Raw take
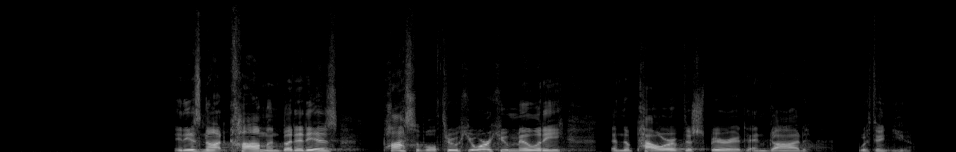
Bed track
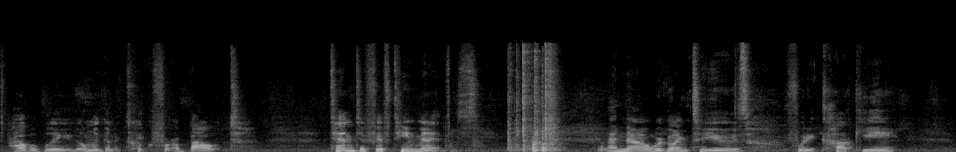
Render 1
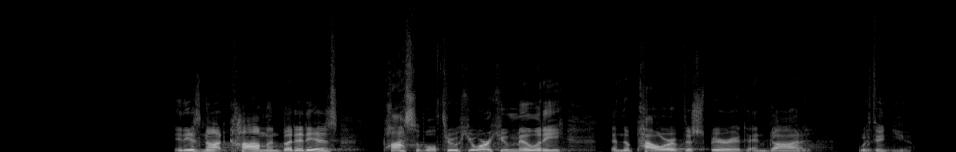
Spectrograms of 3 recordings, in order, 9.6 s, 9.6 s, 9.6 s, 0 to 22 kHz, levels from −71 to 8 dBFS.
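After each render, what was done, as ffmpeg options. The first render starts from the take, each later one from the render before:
-filter_complex "[0:a]asettb=1/sr,asplit=3[a][b][c];[a]atrim=end=1.804[d];[b]atrim=start=1.8:end=3.31,asetpts=PTS-STARTPTS,afade=t=in:d=0.004:c=qsin,afade=t=out:st=1.506:d=0.004:c=qsin,acrossover=split=5100[e][f];[f]acompressor=threshold=-56dB:ratio=4:attack=1:release=60[g];[e][g]amix=inputs=2:normalize=0[h];[c]atrim=start=3.306[i];[d][h]acrossfade=d=0.004:c1=hsin:c2=qsin[j];[j][i]acrossfade=d=0.004:c1=qsin:c2=hsin,asettb=1/sr,asplit=3[k][l][m];[k]atrim=end=4.044[n];[l]atrim=start=4.04:end=5.57,asetpts=PTS-STARTPTS,afade=t=in:d=0.004:c=qsin,afade=t=out:st=1.526:d=0.004:c=qsin,equalizer=f=5k:t=o:w=0.5:g=5.5[o];[m]atrim=start=5.566[p];[n][o]acrossfade=d=0.004:c1=hsin:c2=qsin[q];[q][p]acrossfade=d=0.004:c1=qsin:c2=hsin,asettb=1/sr,asplit=3[r][s][t];[r]atrim=end=7.914[u];[s]atrim=start=7.91:end=8.74,asetpts=PTS-STARTPTS,afade=t=in:d=0.004:c=qsin,afade=t=out:st=0.826:d=0.004:c=qsin,asplit=2[v][w];[w]adelay=43,volume=-8dB[x];[v][x]amix=inputs=2:normalize=0,atrim=end_sample=36603[y];[t]atrim=start=8.736[z];[u][y]acrossfade=d=0.004:c1=hsin:c2=qsin[aa];[aa][z]acrossfade=d=0.004:c1=qsin:c2=hsin"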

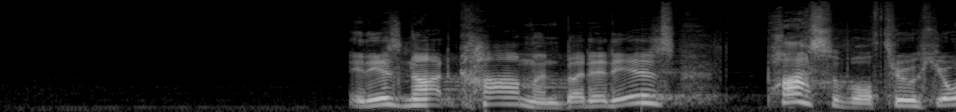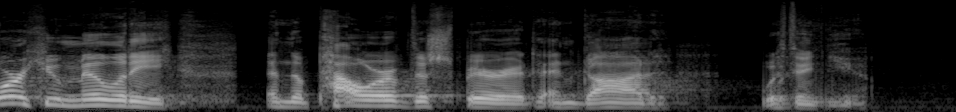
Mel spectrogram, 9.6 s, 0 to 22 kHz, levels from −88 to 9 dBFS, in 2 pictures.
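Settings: -filter_complex "[0:a]asettb=1/sr,asplit=3[a][b][c];[a]atrim=end=2.134[d];[b]atrim=start=2.13:end=3.21,asetpts=PTS-STARTPTS,afade=t=in:d=0.004:c=qsin,afade=t=out:st=1.076:d=0.004:c=qsin,acompressor=threshold=-23dB:ratio=5:attack=3.2:release=140:knee=1:detection=peak[e];[c]atrim=start=3.206[f];[d][e]acrossfade=d=0.004:c1=hsin:c2=qsin[g];[g][f]acrossfade=d=0.004:c1=qsin:c2=hsin,asettb=1/sr,asplit=3[h][i][j];[h]atrim=end=4.654[k];[i]atrim=start=4.65:end=5.28,asetpts=PTS-STARTPTS,afade=t=in:d=0.004:c=qsin,afade=t=out:st=0.626:d=0.004:c=qsin,acrossover=split=7000[l][m];[m]acompressor=threshold=-59dB:ratio=4:attack=1:release=60[n];[l][n]amix=inputs=2:normalize=0[o];[j]atrim=start=5.276[p];[k][o]acrossfade=d=0.004:c1=hsin:c2=qsin[q];[q][p]acrossfade=d=0.004:c1=qsin:c2=hsin"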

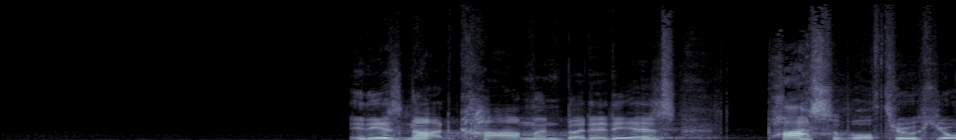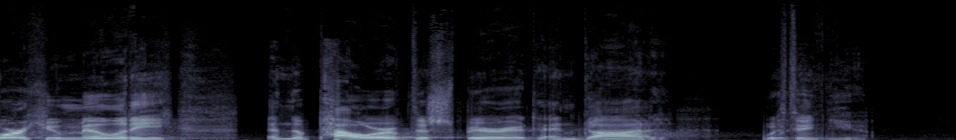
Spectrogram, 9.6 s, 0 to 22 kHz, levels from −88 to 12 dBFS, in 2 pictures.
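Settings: -af "lowshelf=f=260:g=-6.5"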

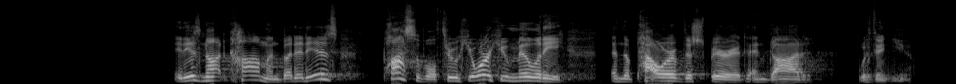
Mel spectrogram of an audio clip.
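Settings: -af "asoftclip=type=tanh:threshold=-13dB"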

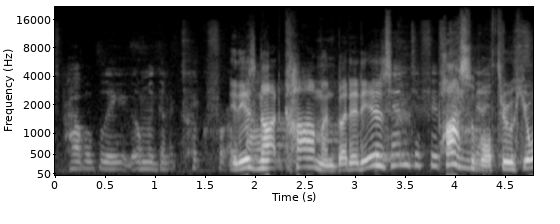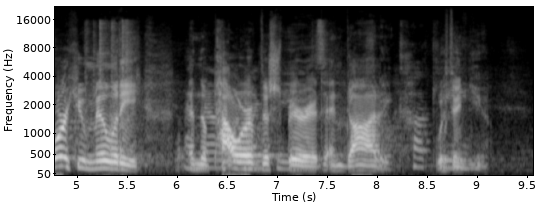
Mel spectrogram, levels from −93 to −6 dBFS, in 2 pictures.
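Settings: -filter_complex "[1:a]volume=-18.5dB[a];[0:a][a]amix=inputs=2:normalize=0"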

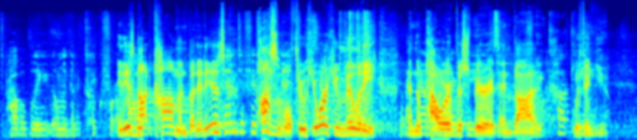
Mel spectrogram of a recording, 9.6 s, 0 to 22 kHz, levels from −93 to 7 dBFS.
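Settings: -af "volume=9.5dB"

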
